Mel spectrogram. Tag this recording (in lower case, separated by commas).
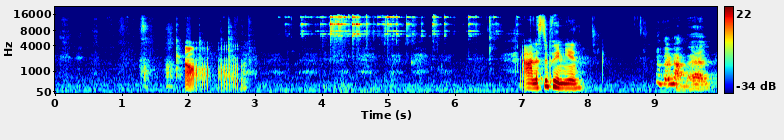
inside a small room, speech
